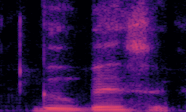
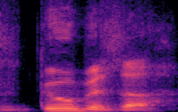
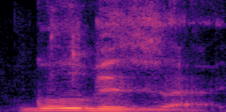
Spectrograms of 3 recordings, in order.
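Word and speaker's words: Gubicza: Gubisa. Gubisa. No, the the C is silent. So, it's Goubbiza. Gooer. Goubbiza.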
